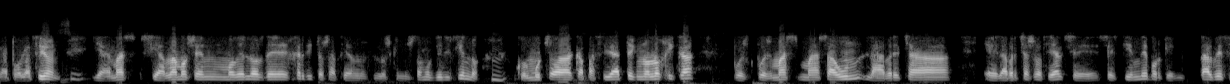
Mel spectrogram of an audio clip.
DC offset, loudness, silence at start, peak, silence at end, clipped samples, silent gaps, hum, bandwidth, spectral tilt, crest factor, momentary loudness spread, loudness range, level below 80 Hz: under 0.1%; -23 LUFS; 0 s; -6 dBFS; 0 s; under 0.1%; none; none; 7.8 kHz; -5.5 dB/octave; 16 dB; 13 LU; 4 LU; -64 dBFS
